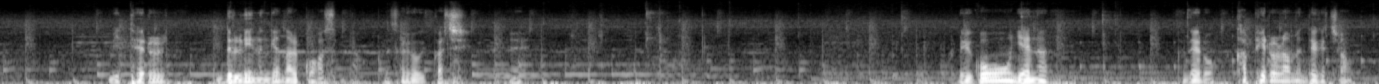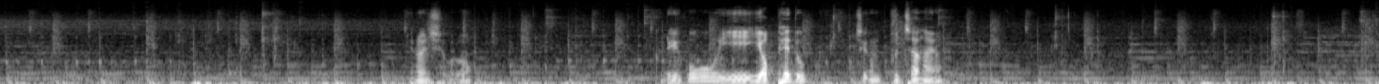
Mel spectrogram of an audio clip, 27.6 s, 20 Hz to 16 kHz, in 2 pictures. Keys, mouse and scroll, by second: 0.3 middle click, 1.2-2.3 scroll up 1, 2.5 click, 4.5 middle click, 5.4-6.1 scroll down 1, 6.1 scroll up 1, 6.2-6.6 scroll down 1, 6.7 click, 7.6 middle click, 8.3 scroll up 1, 9.1 shift+middle click, 10.2 m, 11.1 ctrl+click, 12.4 shift+middle click, 13.3 shift+middle click, 15.2 shift+click, 15.5-16.0 scroll down 2, 16.7 scroll down 1, 16.7 click, 17.0 middle click, 18.0 scroll down 1, 18.5 scroll up 1, 18.7 scroll down 1, 18.7 scroll up 1, 19.0 scroll down 1, 19.3 shift+middle click, 20.3 shift+middle click, 22.8 click, 23.2 shift+middle click, 24.4 shift+middle click, 25.2 click, 25.6-26.7 middle drag, 27.4 ctrl+click.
